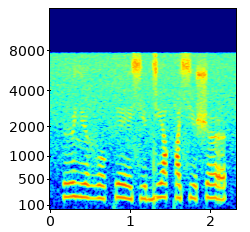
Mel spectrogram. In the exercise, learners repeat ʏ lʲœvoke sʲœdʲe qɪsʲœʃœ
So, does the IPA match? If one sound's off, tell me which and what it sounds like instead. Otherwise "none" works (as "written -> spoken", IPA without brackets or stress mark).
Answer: none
